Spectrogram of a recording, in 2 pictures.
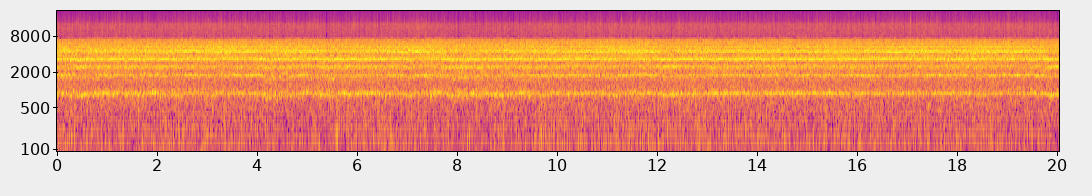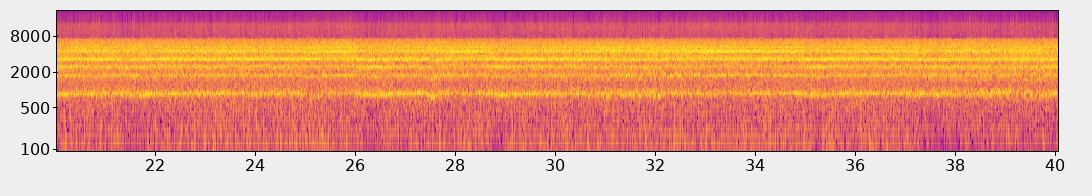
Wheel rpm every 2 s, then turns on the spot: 230, 230, 230, 230, 230, 230, 230, 230, 230, 230, 230, 230, 230, 230, 230, 230, 230, 230, 220, 210.
none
